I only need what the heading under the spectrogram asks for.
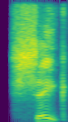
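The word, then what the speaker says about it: Cheikh: I heard somebody say it and Sheikh Anta Diop. I I just I just know cuz I I I repeat the pronunciations from you know I I've heard Anthony Browder and I I heard Dr.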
